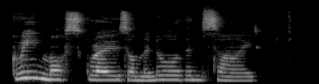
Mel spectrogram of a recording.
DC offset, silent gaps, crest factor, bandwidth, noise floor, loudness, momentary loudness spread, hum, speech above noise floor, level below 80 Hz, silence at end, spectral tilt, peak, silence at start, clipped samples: under 0.1%; none; 16 dB; 16 kHz; -61 dBFS; -26 LUFS; 11 LU; none; 35 dB; -78 dBFS; 0.6 s; -3 dB/octave; -10 dBFS; 0.1 s; under 0.1%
